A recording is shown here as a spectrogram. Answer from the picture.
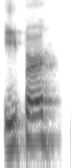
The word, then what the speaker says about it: Ypres: He then ends up back in his hometown of Ypres, all these weird kind of French names in this area. This is Y-P-R-E-S, and I believe it's pronounced Ypres, which was his hometown, and slowly tries to start preaching the gospel again, without associating publicly with Luther.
